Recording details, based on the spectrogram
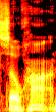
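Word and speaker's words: Sochan: he was mentioned uh Jeremy have we decided if it's Sohan or Sohan because he pronounces it both ways as well I had heard um when we were in Minnesota that they'll land for under the podcast yes there is a on the Spurs um notes okay notes that often have pronunciation guides for like opposing announcers it says Sohan so when you go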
